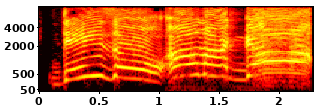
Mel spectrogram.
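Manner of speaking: very high yell, stretched long and drawn out. Reacting to learning the van engine is diesel: yelling. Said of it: "Why are we yelling?".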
